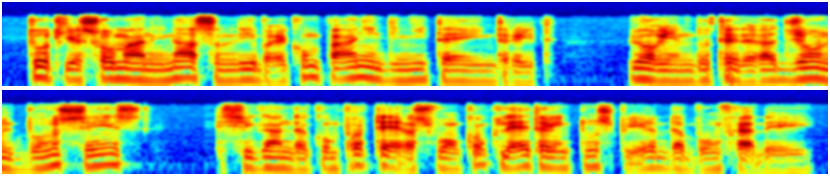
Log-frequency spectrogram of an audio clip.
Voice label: Emilian, Emilian is a Romance language spoken mainly in the Emilia-Romagna region in northern Italy.; Emilian is a member of the Gallo-Italic branch of the Romance language family.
